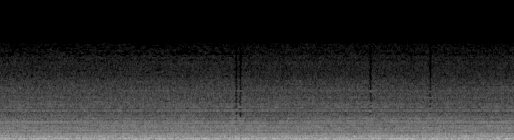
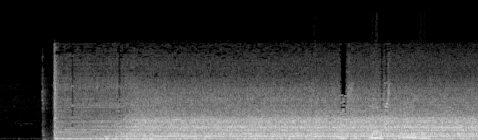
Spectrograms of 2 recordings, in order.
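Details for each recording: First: Shop phase converter running after new bearings were fitted: smooth steady hum with even whir and no rumble or rattle, sounding healthy; an initial buzz was possibly a contactor not kicking out. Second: Rotary phase converter motors with worn bearings, running before teardown and bearing replacement: spins up within a second, then a steady loud howl with a high whine on top; baseline recording for after-repair comparison.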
